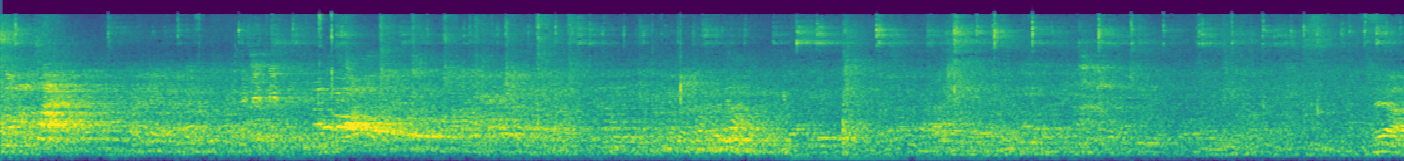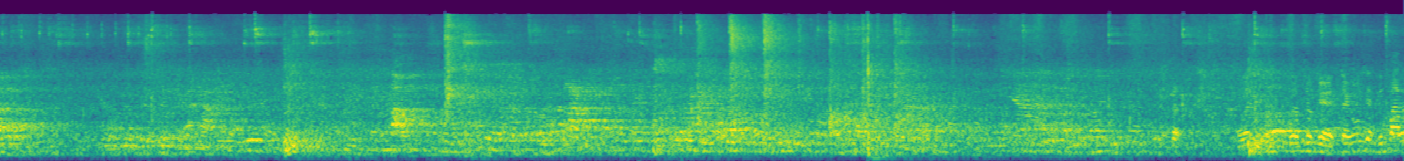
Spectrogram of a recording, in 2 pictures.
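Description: Table tennis balls clicking off rubber paddles and the table in quick rallies, over the continuous murmur of voices in a large, echoing hall.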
